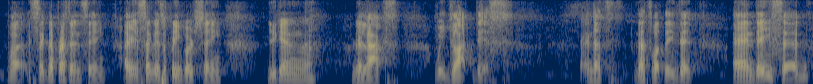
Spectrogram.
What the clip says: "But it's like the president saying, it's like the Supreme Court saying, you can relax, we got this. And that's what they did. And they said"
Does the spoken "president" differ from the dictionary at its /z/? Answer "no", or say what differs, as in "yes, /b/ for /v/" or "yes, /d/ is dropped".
yes, /s/ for /z/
